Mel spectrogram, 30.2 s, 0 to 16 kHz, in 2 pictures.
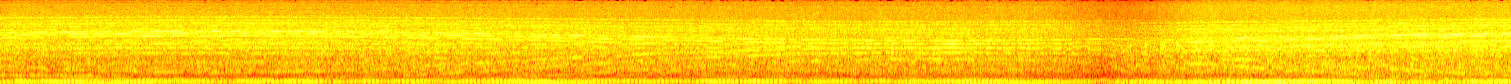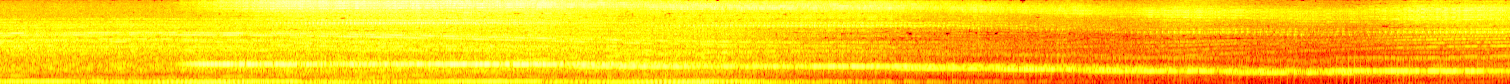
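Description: Synthesizer pad from UVI Falcon 3's 'Downfall' ambient preset, played on a MIDI keyboard: a low sustained drone with many pitch glides sweeping up and down over it. From a little past halfway, a clear tone comes in and steps down note by note while the drone fades.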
